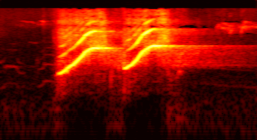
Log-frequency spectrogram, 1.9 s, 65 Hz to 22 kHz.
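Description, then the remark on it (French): A loud, piercing whistle made with two index fingers in the mouth: two quick rising sweeps back to back, the second sustaining into a held high note that trails off, with no one talking. “mit ses 2 index à la gueule et poussa l'un de ses fameux sifflements.”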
